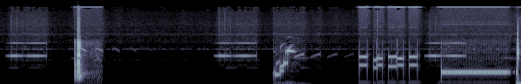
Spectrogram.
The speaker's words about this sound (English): Let's go to the random phone dialer and make some calls. Maybe we should call a different random phone number.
